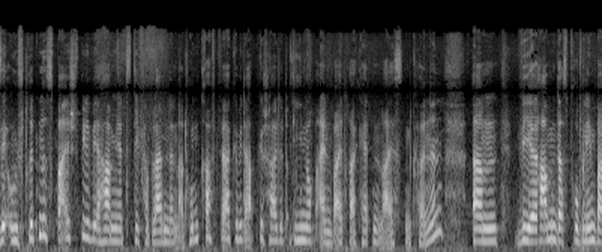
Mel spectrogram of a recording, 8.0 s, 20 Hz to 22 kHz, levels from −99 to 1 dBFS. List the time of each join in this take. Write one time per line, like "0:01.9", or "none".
0:03.9
0:07.2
